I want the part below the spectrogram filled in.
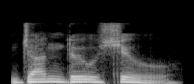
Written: chen duxiu

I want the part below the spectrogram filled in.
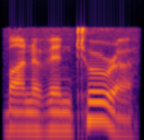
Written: Bonaventura

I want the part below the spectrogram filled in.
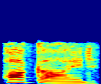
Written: hawkeyed

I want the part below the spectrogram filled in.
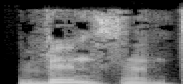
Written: Vincent

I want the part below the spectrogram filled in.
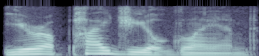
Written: uropygial gland

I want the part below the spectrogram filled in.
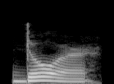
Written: dor

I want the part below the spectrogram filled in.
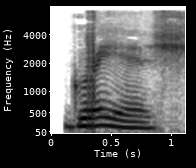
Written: greyish

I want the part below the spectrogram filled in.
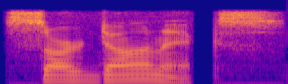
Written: sardonyx

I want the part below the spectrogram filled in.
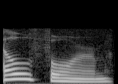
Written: L-form

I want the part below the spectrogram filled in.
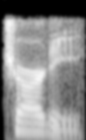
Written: Ciardi

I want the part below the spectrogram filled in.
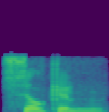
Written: silken

